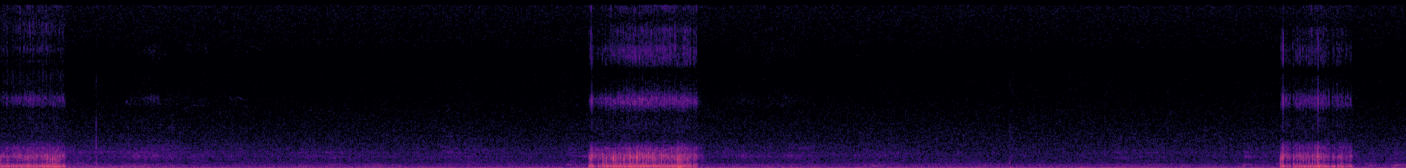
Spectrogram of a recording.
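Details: Sleeping puppy snoring like a person: three slow, low rumbling snores, about nine breaths a minute, over a quiet room hum; ordinary puppy snoring.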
